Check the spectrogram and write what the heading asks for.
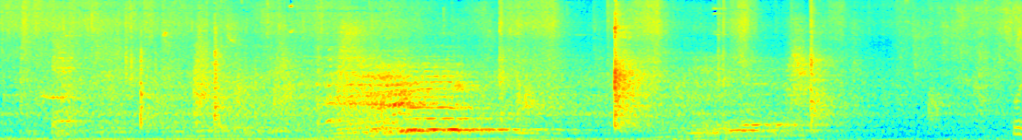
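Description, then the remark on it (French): Cows, mostly females with one bull, moo in a herd, one long, low bellow swelling up mid-clip with fainter lowing later, over a busy barnyard background with occasional wooden clunks. “aimez vos vaches.”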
